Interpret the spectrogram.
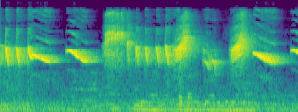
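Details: Sooty-headed bulbul giving a continuous chatter of bright whistled phrases with falling slurs and a couple of loud sharp bursts.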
